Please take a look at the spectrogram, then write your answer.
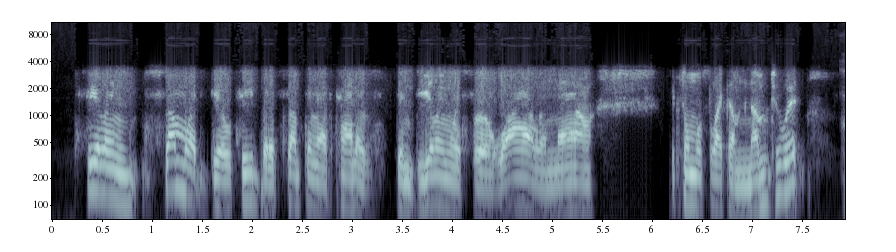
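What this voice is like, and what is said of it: Disguised voice through voice changer. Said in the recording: “Your phone line's being run through our voice changer”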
